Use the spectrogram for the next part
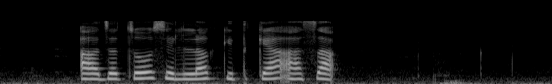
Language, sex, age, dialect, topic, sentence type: Marathi, female, 18-24, Southern Konkan, banking, statement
